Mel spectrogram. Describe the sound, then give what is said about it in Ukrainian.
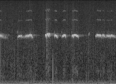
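A small ladies' whistle used by a traffic officer on female offenders, blown in many short, thin, high-pitched chirps at an irregular rhythm over a faint low hum. “А якщо вже нарушає правила уличного движення не гражданин, а гражданочка, так я їй сюди не свистів. У мене для неї був дамський свисточок.”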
